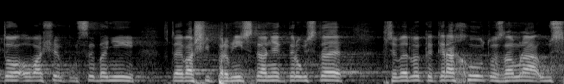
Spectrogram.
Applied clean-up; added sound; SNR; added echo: none; none; none; none.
